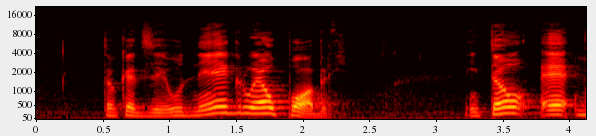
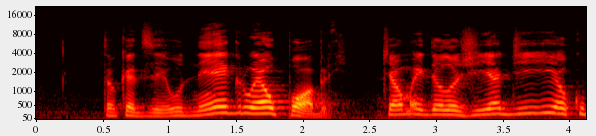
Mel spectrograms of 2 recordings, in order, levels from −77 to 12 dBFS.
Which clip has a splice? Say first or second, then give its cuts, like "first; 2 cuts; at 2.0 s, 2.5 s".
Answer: second; 1 cut; at 2.6 s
